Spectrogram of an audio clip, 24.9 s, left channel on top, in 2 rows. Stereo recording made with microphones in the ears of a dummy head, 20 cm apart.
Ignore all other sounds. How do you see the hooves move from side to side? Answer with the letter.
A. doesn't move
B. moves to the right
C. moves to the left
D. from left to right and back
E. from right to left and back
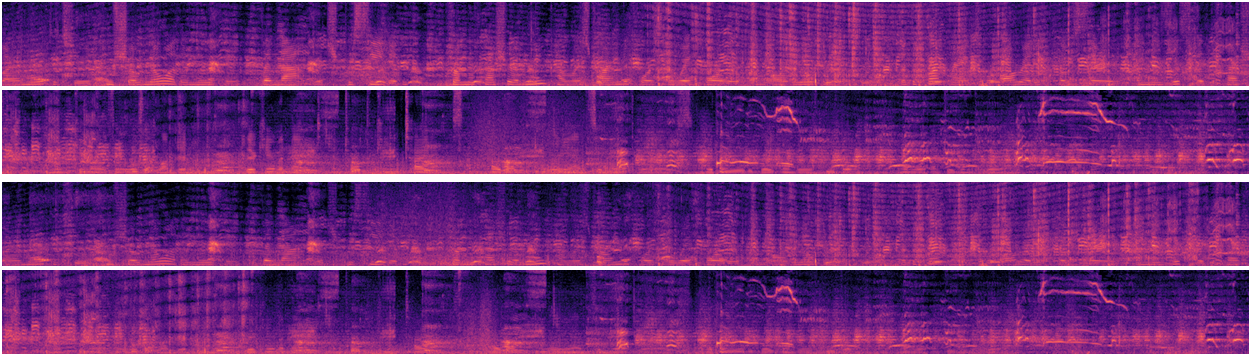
B.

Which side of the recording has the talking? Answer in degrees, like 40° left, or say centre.
60° left.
